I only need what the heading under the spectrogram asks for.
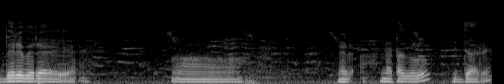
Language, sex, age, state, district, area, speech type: Kannada, male, 30-45, Karnataka, Vijayanagara, rural, spontaneous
